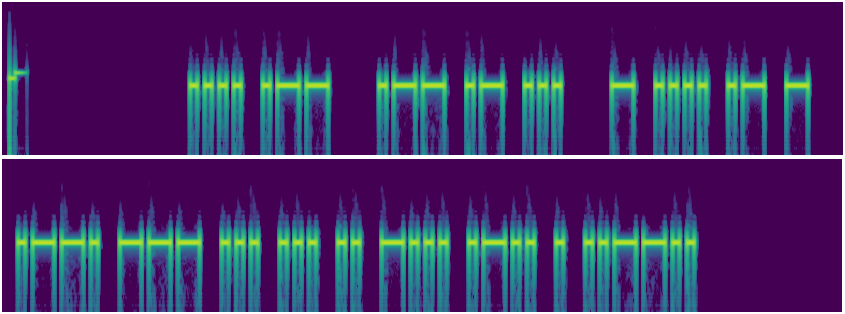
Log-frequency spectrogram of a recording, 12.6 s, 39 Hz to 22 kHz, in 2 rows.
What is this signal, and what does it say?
Morse code, heard as a keyed tone, about 22 wpm, 700 Hz. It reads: HW WAS THAT POSSIBLE?
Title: Sentences from Top 500 Words and Abbreviations 22wpm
